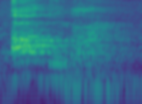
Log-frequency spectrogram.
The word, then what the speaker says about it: Adonai: A pronúncia mais correta para chamar pelo nome de Deus é, escreva, Adonai.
